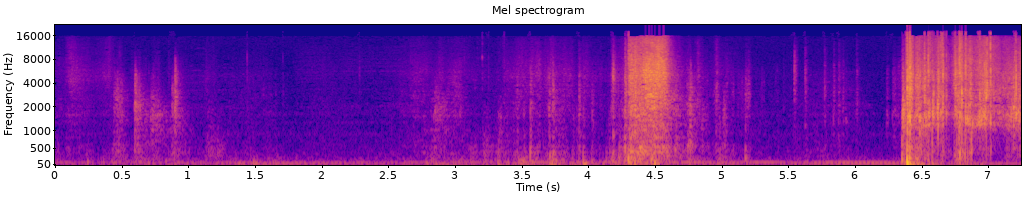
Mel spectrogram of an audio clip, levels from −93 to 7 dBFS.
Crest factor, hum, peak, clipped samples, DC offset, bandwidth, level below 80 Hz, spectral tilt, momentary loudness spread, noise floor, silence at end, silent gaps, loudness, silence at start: 22 dB; none; 0 dBFS; under 0.1%; under 0.1%; 19 kHz; -38 dBFS; -0.5 dB/octave; 28 LU; -51 dBFS; 0 s; none; -13 LUFS; 0.6 s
